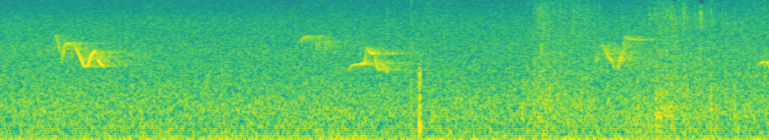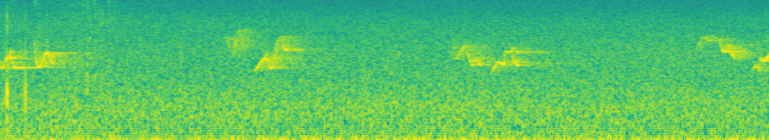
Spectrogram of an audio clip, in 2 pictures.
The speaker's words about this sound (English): one lone red-eyed vireo.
